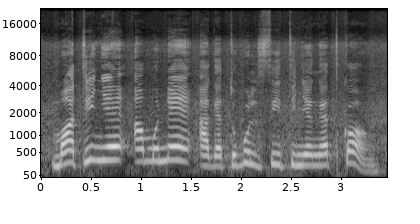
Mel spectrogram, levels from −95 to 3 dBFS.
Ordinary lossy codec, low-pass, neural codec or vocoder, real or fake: none; none; none; real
